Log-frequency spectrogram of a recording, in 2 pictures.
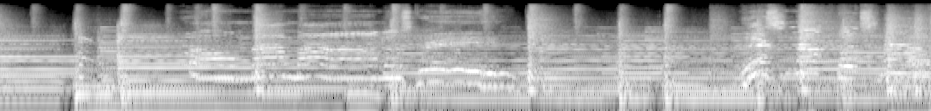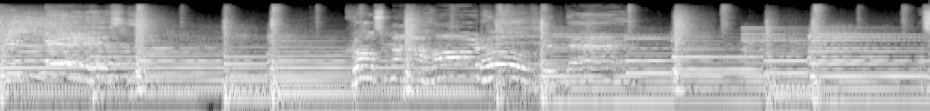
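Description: Live blues-rock band playing an instrumental break, with a lead electric guitar bending notes over bass guitar, drums and rhythm guitar.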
